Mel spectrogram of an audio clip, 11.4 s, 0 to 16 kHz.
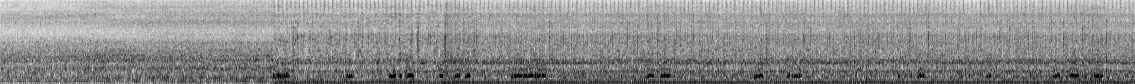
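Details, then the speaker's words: BMW E30 with new distributor cap, rotor and O-ring, under idle-issue diagnosis: even idle with a faint steady hum coming from beneath the distributor; source not yet confirmed, new distributor suggested. "I heard a bit of a humming noise at idle so I'm going to fire it up see if I can Rec create it for you guys and show you but it is coming directly from the distributor cap underneath the distributor"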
